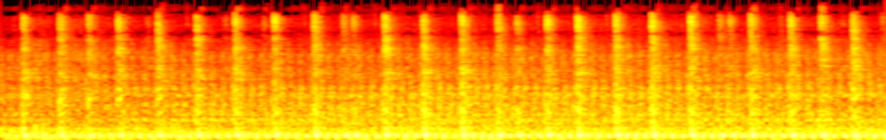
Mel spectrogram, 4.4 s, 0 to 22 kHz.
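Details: 2001 Yamaha F1Z-R two-stroke, rarely used collector bike with working electric starter, at neutral idle: even, crisp popping about five beats a second, steady without misses; clean, healthy idle.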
